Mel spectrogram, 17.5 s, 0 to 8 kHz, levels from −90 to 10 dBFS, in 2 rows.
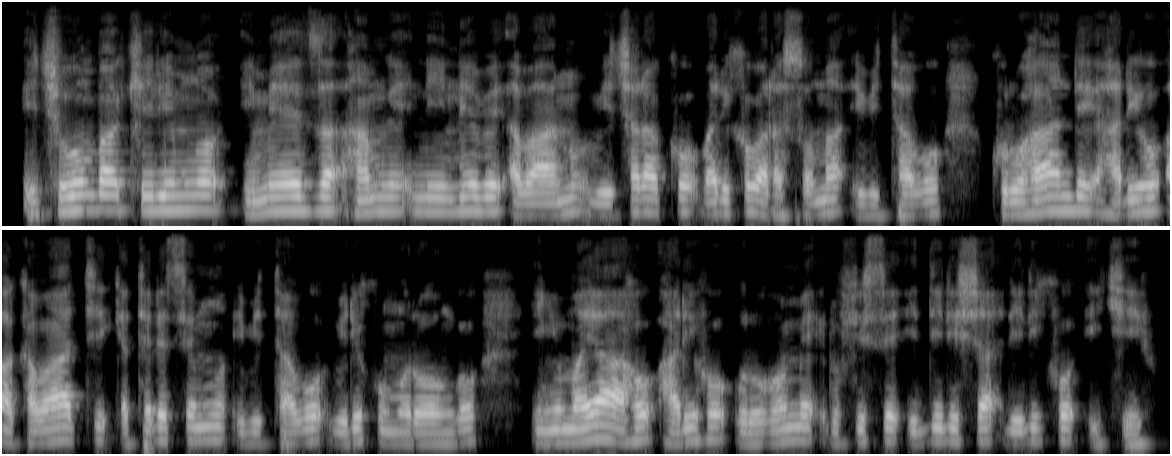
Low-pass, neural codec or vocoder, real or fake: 7.2 kHz; none; real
